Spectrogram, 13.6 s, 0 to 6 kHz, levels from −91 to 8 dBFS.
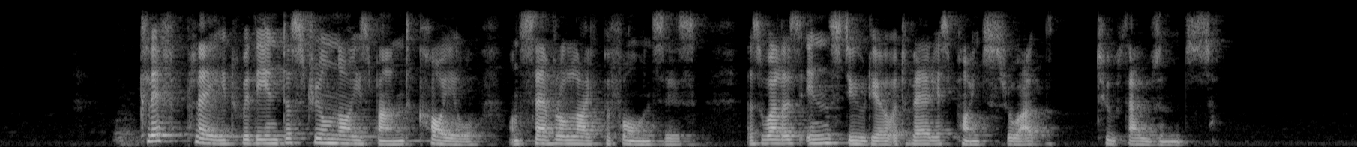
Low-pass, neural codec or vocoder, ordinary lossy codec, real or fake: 5.4 kHz; none; none; real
